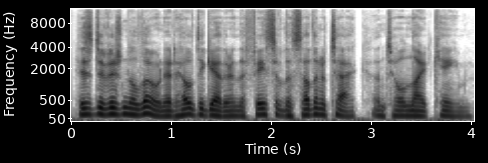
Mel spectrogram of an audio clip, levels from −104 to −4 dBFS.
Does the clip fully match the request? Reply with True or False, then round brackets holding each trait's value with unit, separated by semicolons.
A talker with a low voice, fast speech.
True (120 Hz; 240 wpm)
